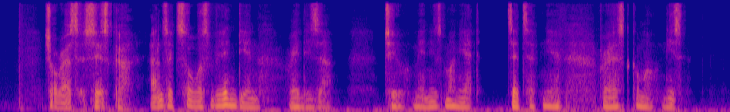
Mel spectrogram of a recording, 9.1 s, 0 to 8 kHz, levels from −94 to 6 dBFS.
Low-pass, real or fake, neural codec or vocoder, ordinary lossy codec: 7.2 kHz; fake; codec, 16 kHz in and 24 kHz out, 0.4 kbps, LongCat-Audio-Codec, two codebook decoder; AAC, 32 kbps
